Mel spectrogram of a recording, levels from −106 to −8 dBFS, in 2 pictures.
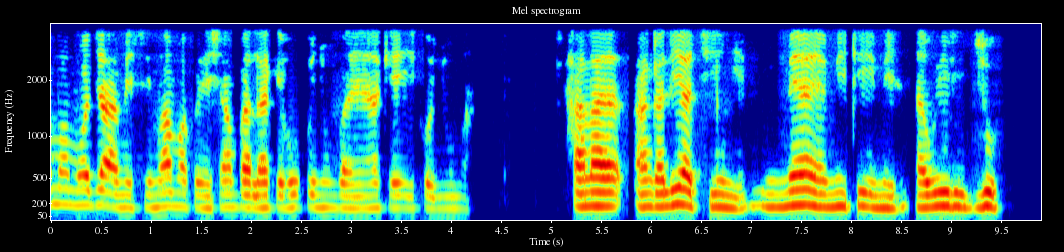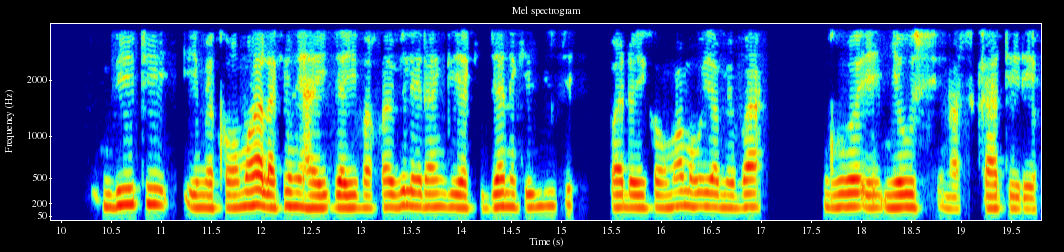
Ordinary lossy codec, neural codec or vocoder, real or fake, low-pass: AAC, 32 kbps; none; real; 3.6 kHz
